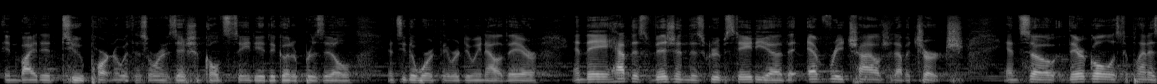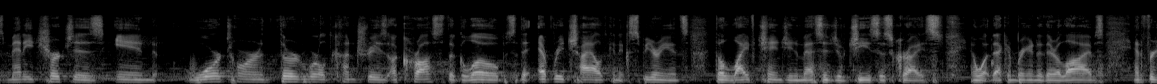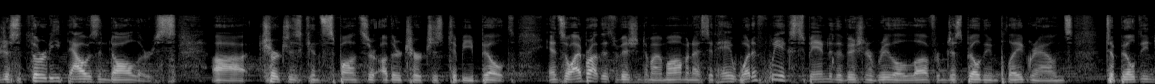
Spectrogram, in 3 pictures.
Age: 30-49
